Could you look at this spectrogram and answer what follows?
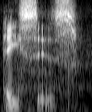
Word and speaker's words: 2Z: Now, we've been told that 2Z is pronounced aces. Oh, is it? So apparently it's aces versus RushB.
